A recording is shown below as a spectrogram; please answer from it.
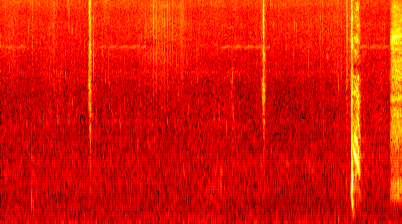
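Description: A few faint clicks as a cigarette is lit, then a person coughing twice near the end, choking on the smoke of the first drag.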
